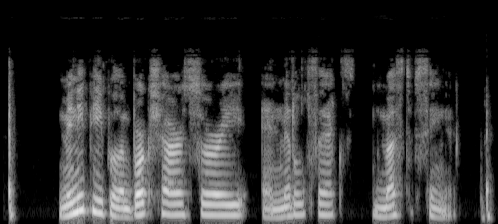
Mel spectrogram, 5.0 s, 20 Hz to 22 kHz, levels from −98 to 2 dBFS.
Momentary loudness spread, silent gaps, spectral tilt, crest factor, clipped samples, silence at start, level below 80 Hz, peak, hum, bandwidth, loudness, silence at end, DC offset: 16 LU; none; -6 dB/octave; 18 dB; under 0.1%; 0.1 s; -62 dBFS; -2 dBFS; none; 8 kHz; -21 LUFS; 0.1 s; under 0.1%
